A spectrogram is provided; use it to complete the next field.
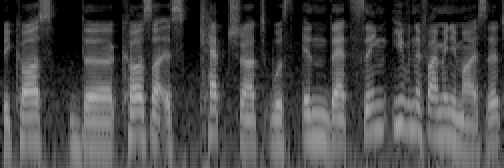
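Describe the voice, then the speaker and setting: A man talks at a moderate pace in a fairly high voice. His pitch moves in an ordinary way. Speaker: gaming video host. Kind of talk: let's play commentary. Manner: loud; halting, many fillers.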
